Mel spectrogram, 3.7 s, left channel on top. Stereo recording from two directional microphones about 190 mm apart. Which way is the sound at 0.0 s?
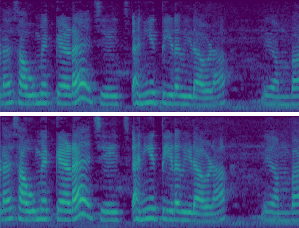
5° right (ahead or behind).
